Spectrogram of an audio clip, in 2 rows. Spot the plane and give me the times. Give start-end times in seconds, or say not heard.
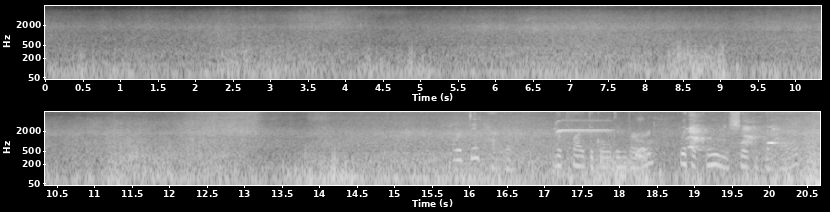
not heard.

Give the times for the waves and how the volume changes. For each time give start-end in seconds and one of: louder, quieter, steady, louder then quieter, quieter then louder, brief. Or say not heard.
0.0-20.6 louder.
